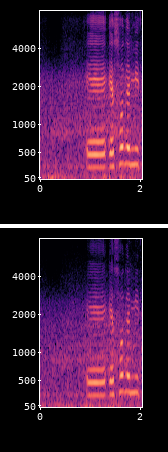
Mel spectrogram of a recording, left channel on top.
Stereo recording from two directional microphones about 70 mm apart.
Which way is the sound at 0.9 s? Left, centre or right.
Right.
